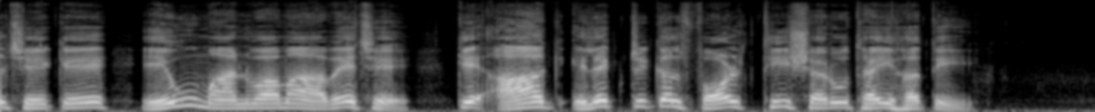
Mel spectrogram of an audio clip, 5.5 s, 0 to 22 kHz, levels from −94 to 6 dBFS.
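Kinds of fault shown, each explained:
No technical faults can be heard in this recording.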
